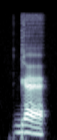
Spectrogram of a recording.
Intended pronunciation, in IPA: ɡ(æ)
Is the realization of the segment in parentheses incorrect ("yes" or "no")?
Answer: no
